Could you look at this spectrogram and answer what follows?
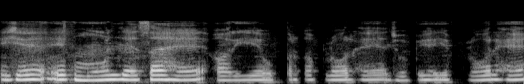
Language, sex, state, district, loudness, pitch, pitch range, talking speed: Hindi, female, Delhi, New Delhi, -16 LUFS, 215 Hz, 205-220 Hz, 215 wpm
